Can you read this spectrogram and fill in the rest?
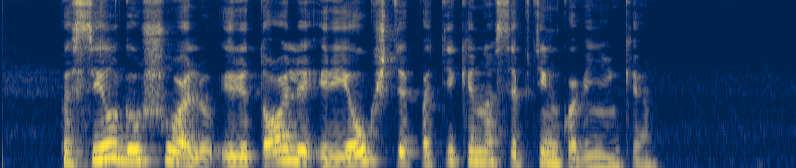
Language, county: Lithuanian, Vilnius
